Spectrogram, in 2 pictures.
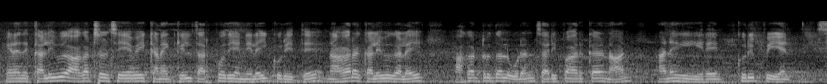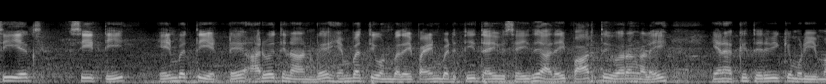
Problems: background sounds at intervals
